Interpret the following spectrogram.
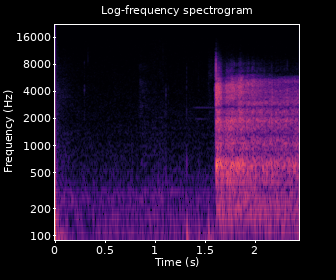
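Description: Paper rustling as a picture book's page starts to turn: a steady hiss that begins about one and a half seconds in.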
